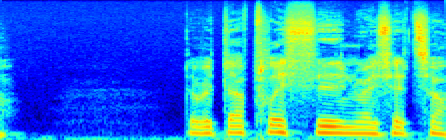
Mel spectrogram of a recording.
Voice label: "plethu", Welsh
